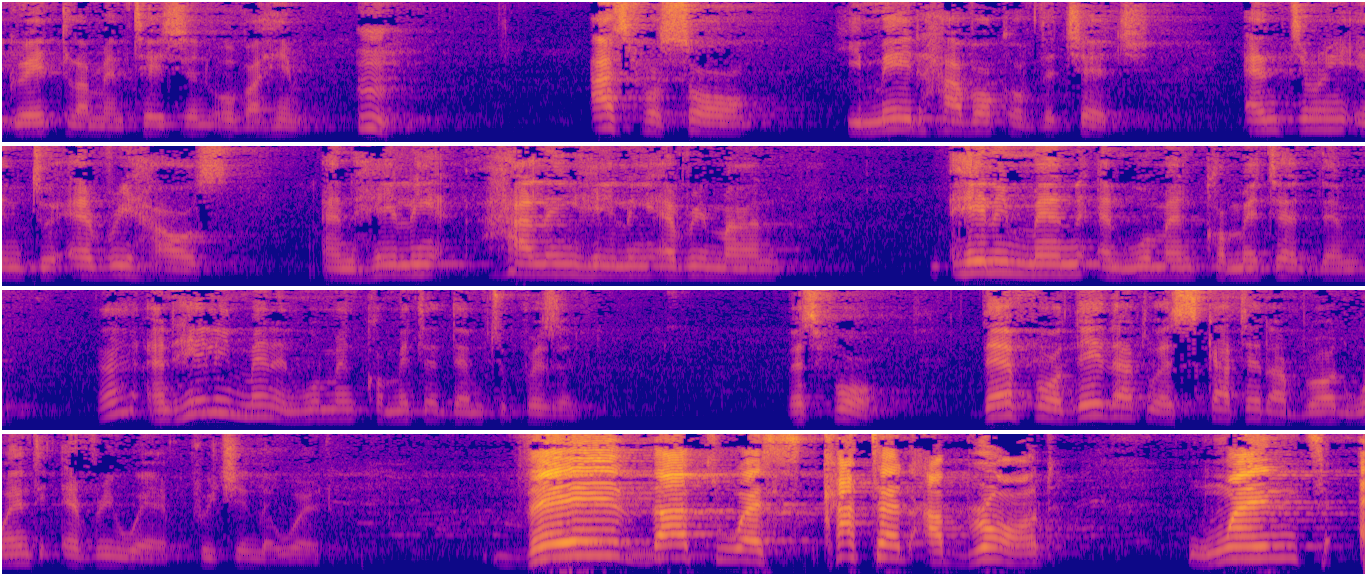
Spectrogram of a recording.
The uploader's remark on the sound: Preached at the Prophetic Encounter Service.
